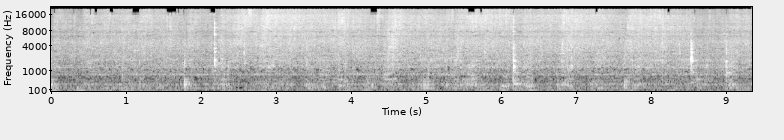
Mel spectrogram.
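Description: Ginger-garlic masala paste is stirred into a sizzling pan of chicken curry: a steady, close frying hiss broken by occasional sharp clicks of the spoon against the pan.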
